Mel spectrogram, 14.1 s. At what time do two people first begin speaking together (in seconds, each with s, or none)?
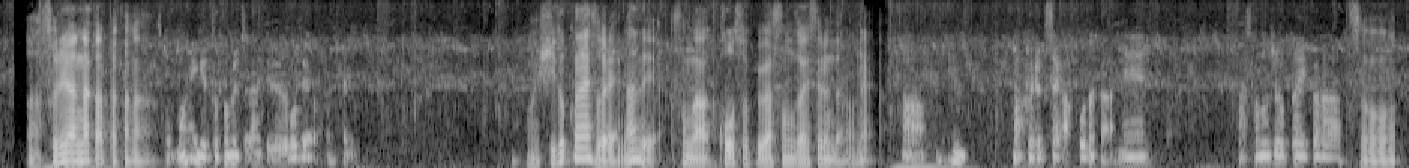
none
